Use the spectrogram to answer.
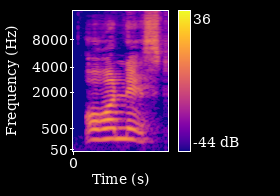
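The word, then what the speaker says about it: honest: धोखेबाजी से मुक्त है ऑनेस्ट अब देखिए यहां पर भी एक साइलेंट है यह आप ध्यान रखिए और शेयर्स एंजर्स डेट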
